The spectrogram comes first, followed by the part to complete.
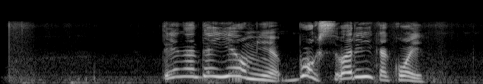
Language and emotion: Russian, angry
